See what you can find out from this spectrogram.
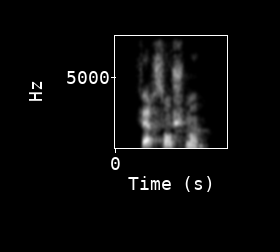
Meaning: to make progress, to gain some acceptance, to catch on
- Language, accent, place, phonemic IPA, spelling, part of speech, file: French, France, Lyon, /fɛʁ sɔ̃ ʃ(ə).mɛ̃/, faire son chemin, verb, LL-Q150 (fra)-faire son chemin.wav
